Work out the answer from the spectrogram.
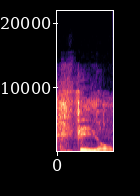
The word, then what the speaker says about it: feel: That's how she says Phil, not feel. Phil. The first woman with a beautiful dress was not a native speaker. And she mispronounced this word. So we have two words here. The first one is Phil, short E. The second one is feel with long E.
